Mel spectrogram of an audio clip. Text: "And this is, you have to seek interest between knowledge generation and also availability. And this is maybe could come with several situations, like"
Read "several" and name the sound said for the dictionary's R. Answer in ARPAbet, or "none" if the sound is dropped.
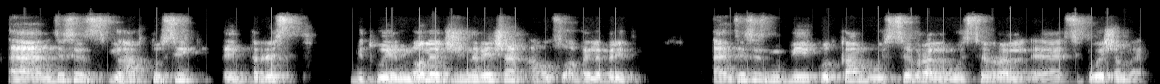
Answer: R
